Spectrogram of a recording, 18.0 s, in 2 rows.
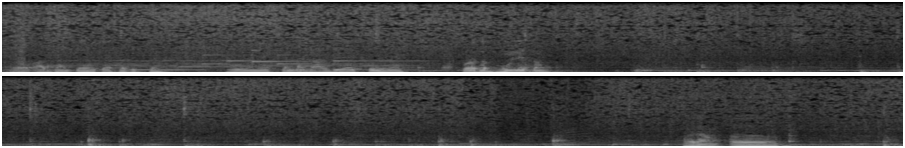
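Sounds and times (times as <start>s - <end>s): onions sizzling in hot oil: 0.0s - 18.0s
short pitched notes: 0.6s - 4.7s.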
